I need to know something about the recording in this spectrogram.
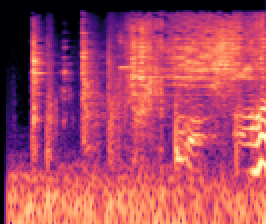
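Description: Anime sound effect of a sword being drawn from its sheath: two sharp metallic clicks, then a long bright ringing scrape of the blade, over background music.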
